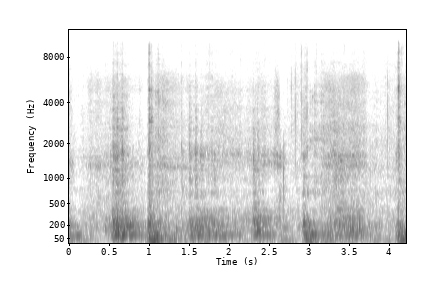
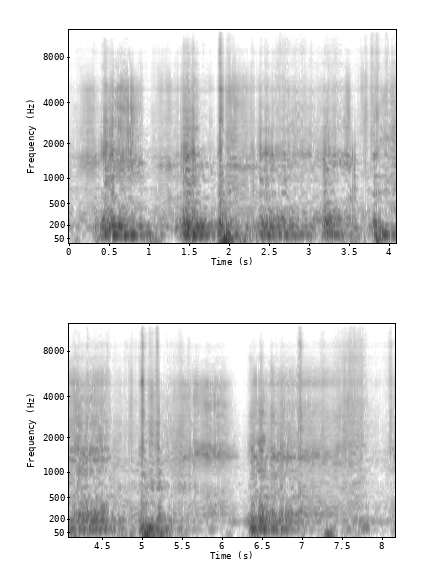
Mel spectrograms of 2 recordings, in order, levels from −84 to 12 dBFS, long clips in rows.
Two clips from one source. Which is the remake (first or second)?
second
